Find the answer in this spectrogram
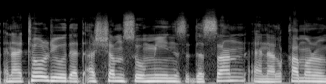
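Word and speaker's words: الشمس: Remember we studied about ashamsu and alamaru and I told you that ashamsu means the sun and alamaru means the moon. In ashamsu we do not pronounce the lam and in al kamaru we do pronounce the lamb.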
